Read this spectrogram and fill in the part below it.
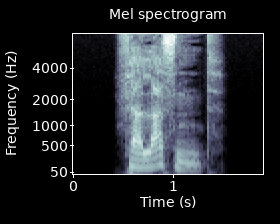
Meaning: present participle of verlassen
- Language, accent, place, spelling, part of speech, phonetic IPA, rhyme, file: German, Germany, Berlin, verlassend, verb, [fɛɐ̯ˈlasn̩t], -asn̩t, De-verlassend.ogg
